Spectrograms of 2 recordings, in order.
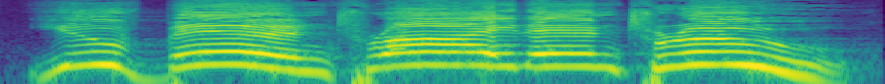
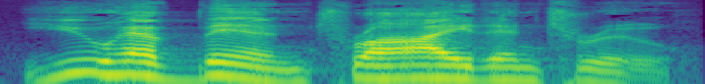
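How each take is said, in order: First: It is said loudly, almost shouted. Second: It is said at a normal, soft volume.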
